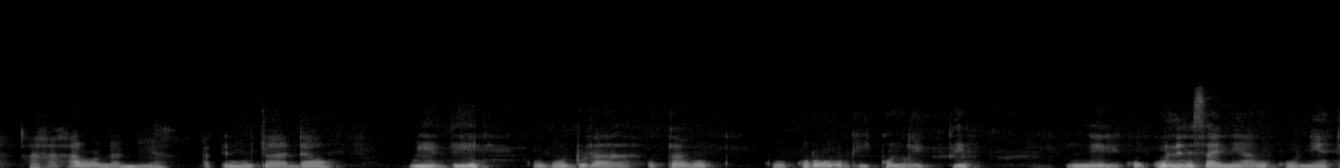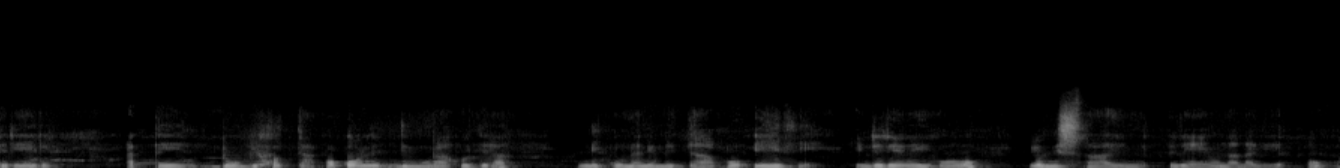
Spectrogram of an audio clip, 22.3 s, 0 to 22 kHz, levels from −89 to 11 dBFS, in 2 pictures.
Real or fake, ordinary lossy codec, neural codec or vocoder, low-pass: fake; none; codec, 44.1 kHz, 2.6 kbps, SNAC; 10.8 kHz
